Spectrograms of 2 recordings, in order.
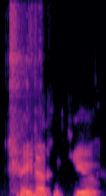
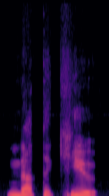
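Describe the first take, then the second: First: The name begins with a clear K sound. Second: The name begins with an N sound, no K. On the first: "or is it K Nut the cute?" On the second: "Nut with a silent K"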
